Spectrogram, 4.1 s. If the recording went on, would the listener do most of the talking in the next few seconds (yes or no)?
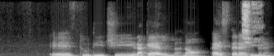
yes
